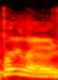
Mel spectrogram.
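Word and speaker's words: Fury Road: Furry Ride. – Furry Ride, yeah. – No, it's pronounced Furry Road. – Furry Road.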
